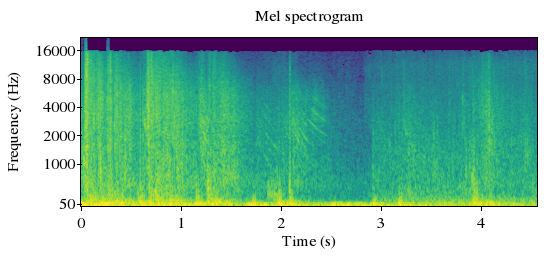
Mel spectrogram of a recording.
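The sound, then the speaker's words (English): A rapid, irregular series of loud explosions on the north face of a building, each burst cracking sharply before sinking into a heavy, continuous low rumble, with no voices present. “I didn't want to be on the side of the building where the things were blowing up”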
